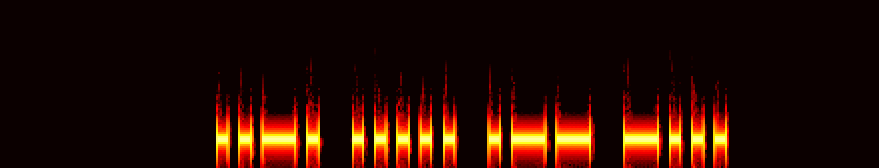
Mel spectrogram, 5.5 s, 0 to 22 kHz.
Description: Morse code, heard as a keyed tone, about 17 wpm, 700 Hz. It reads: F5WB
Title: DXCC-100 Call Signs - 4 Characters - Repeated 2x - 17wpm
